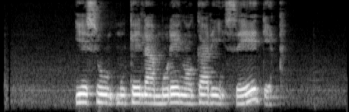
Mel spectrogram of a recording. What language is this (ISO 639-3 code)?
trv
